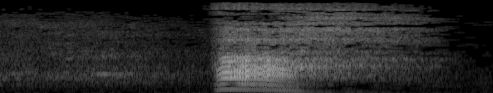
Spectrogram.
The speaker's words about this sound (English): Let's say I brought in a whole box of Krispy Kreme donuts. Did you hear that gasp go through the crowd?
